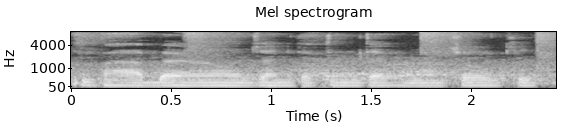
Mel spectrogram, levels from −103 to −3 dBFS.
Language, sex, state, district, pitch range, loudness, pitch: Garhwali, male, Uttarakhand, Tehri Garhwal, 100-105 Hz, -15 LUFS, 105 Hz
